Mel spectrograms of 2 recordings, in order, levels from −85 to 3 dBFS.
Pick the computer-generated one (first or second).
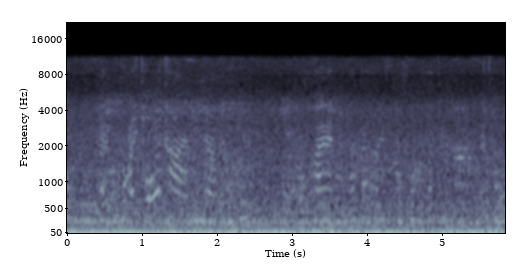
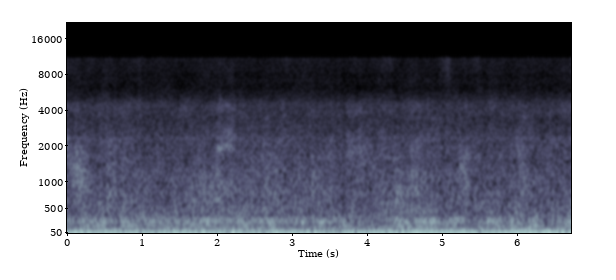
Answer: second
